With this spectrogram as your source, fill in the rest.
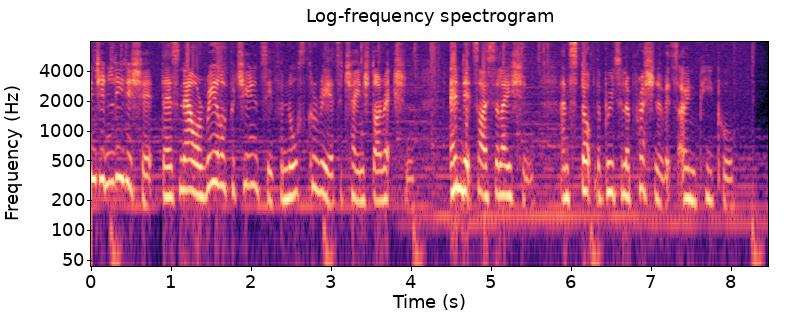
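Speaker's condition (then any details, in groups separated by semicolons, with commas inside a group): No condition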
